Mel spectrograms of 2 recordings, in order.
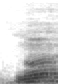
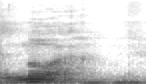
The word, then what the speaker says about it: Noach: Noar é o nome de Noé, tá bom? É assim que a pronúncia, Noar.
